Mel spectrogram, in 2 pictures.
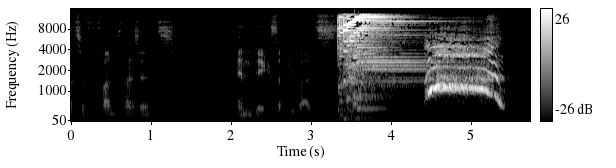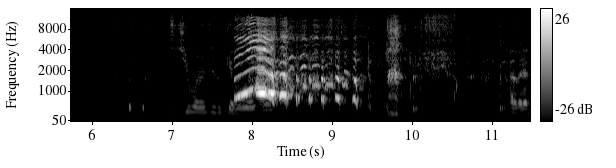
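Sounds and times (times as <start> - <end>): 
speech: 0.0 - 1.4, 2.0 - 4.0, 7.0 - 8.6, 11.2 - 11.4
ringing tone: 3.4 - 5.0
person screaming into the microphone: 7.8 - 8.3
laughter: 7.8 - 11.4.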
